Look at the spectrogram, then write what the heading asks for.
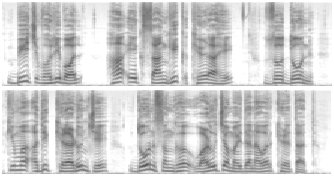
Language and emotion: Marathi, neutral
